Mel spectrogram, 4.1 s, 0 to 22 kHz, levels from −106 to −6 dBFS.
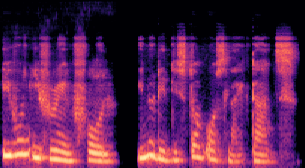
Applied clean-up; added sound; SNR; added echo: neural mask model Resemble Enhance denoiser.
